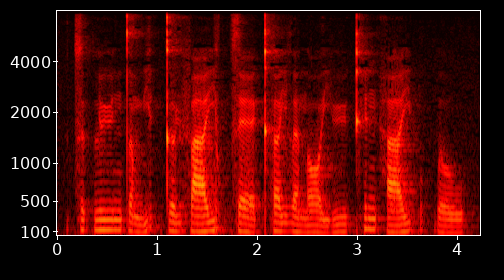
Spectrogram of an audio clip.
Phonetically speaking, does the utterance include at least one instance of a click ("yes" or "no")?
no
